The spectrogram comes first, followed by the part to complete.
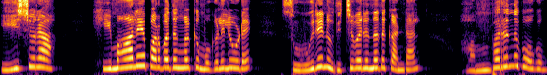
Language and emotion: Malayalam, surprised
